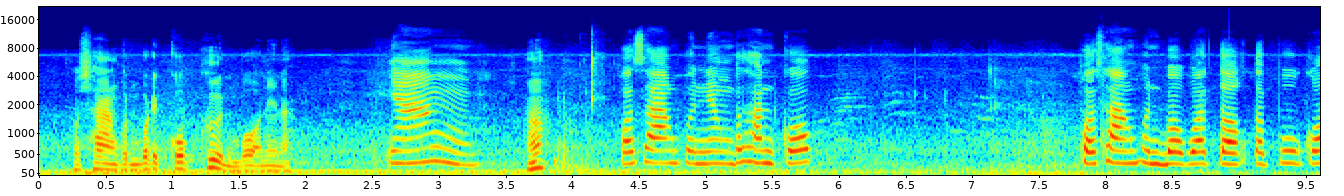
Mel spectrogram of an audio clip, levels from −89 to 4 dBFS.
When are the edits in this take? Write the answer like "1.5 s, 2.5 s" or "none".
none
